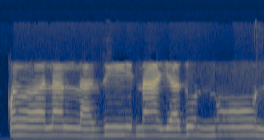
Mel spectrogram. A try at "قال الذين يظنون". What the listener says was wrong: يہاں غنہ کریں نون مشدد ہے يظنون غنہ کیجئے نون میں بھی اور میم میں بھی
